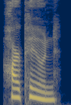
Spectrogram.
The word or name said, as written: harpoon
